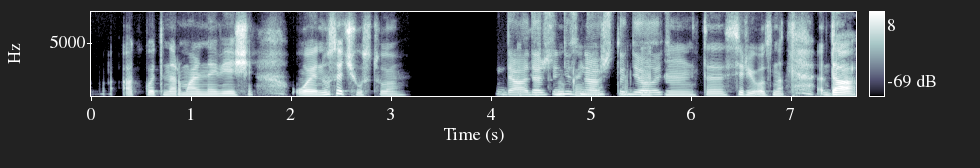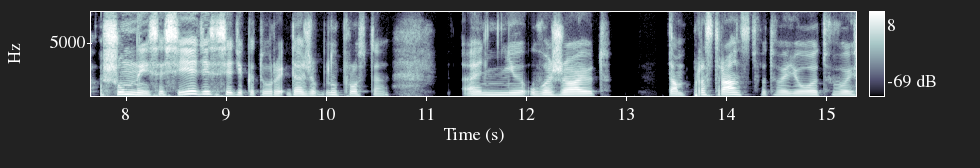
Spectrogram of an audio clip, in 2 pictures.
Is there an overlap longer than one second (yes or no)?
yes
